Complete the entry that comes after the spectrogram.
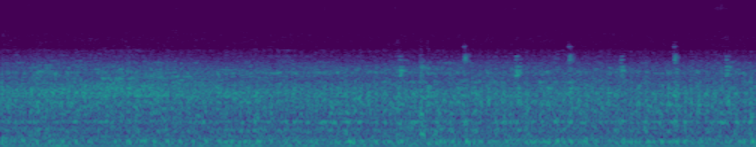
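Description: Car engine idling, heard from inside the cabin. About halfway through, a quick, even ticking starts, the car's turn signal.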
